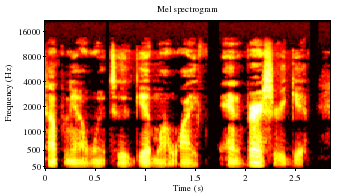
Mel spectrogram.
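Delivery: hushed whisper. On a podcast, not wanting his wife to hear yet, whispering. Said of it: "I'm going to try to whisper this".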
